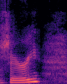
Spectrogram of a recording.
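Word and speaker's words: Chere: It is spelled a little fancy but pronounced plain old Sherry.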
